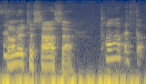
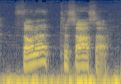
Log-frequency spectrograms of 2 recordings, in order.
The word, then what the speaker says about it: Thonotosassa: No one can pronounce it. Thonotosassa. Who? Thonotosassa. Thonotosassa. Thonotosassa. Thonotosassa. Sounds like Sassanek.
